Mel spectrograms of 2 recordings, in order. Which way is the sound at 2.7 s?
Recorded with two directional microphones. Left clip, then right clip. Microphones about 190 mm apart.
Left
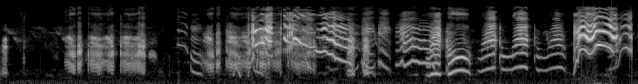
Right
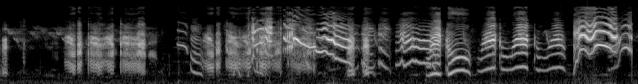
15° right (ahead or behind).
